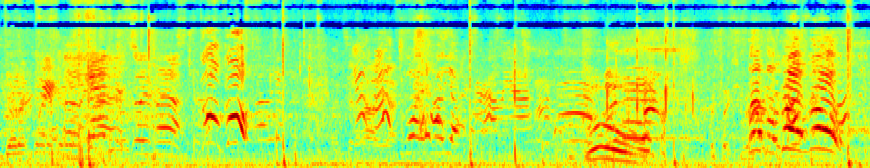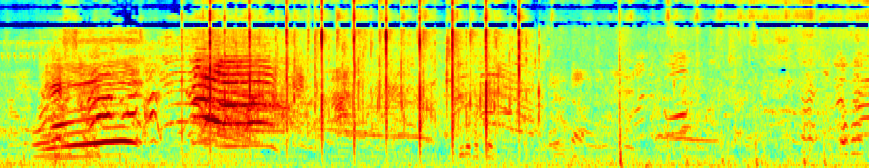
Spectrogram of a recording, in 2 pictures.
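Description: Young girls shout to each other across an open field.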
